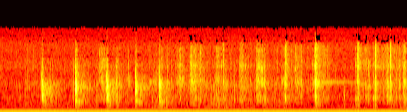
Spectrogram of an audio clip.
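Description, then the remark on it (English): A steady run of sharp mechanical clacks from typewriter typing, fairly loud, tapping at an uneven but brisk pace with no voices. “Then I was back at my typewriter and everything was fine.”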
